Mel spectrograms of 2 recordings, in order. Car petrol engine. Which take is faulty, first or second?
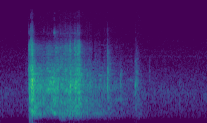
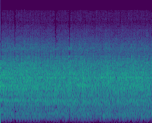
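first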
